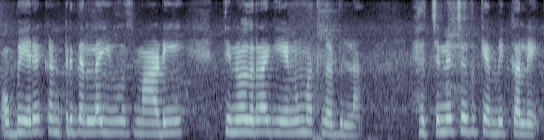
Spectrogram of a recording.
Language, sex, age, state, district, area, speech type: Kannada, female, 30-45, Karnataka, Bidar, urban, spontaneous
